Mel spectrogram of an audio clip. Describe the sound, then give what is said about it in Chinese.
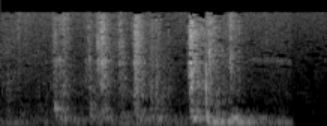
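A door being closed: a few scraping, knocking sounds lead into a heavier low thud that stops abruptly, leaving near silence. “哎呀，关上门，我好听你说话。”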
